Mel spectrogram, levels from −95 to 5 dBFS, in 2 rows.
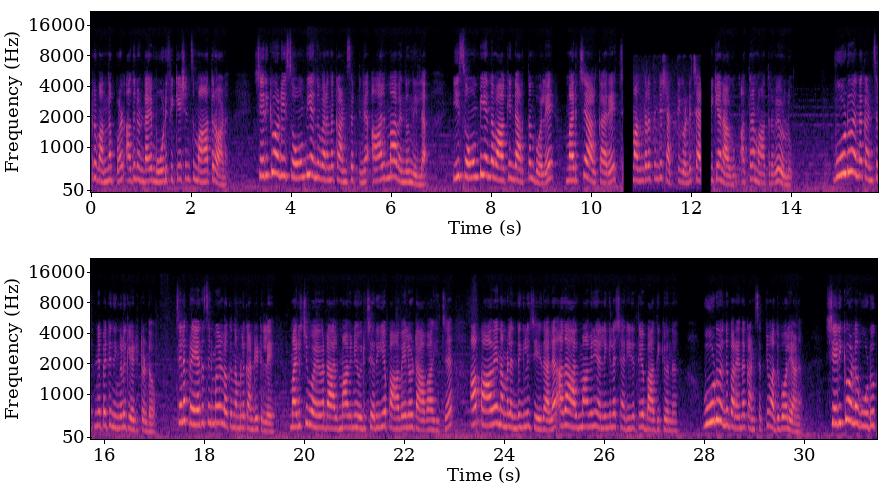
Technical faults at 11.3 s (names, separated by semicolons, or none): input switched to a poorer device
